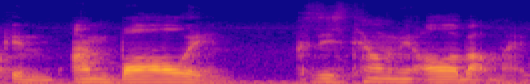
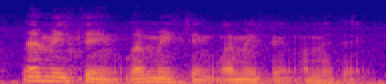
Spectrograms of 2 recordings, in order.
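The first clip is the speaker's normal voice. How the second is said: softer, fading repetition; retold absent-minded pondering; thinking to himself; 3 semitones lower, 6 dB quieter than usual. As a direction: trail down quieter as you search your memory.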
